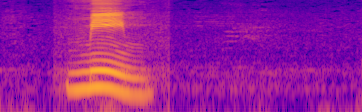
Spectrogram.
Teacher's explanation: मीम जो है बंद होंठों के खुश्क हिस्से से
